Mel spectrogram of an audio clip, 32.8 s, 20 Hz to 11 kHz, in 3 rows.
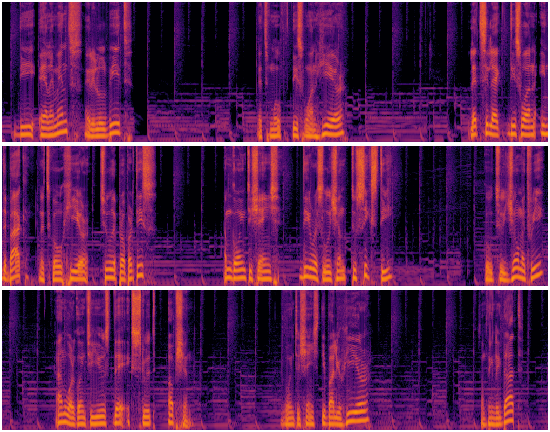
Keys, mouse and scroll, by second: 0.2 g, 0.4 y, 1.6 click, 2.7 click, 3.9 g, 4.1 y, 6.0 click, 6.5-7.9 alt+drag, 8.0 click, 8.4-8.9 scroll up 2, 9.0 alt+middle drag, 9.5 alt+click, 12.5 click, 14.5-16.9 drag, 19.5 click, 20.3 click, 27.1-28.9 shift+drag, 31.5 alt+click, 32.6 click.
